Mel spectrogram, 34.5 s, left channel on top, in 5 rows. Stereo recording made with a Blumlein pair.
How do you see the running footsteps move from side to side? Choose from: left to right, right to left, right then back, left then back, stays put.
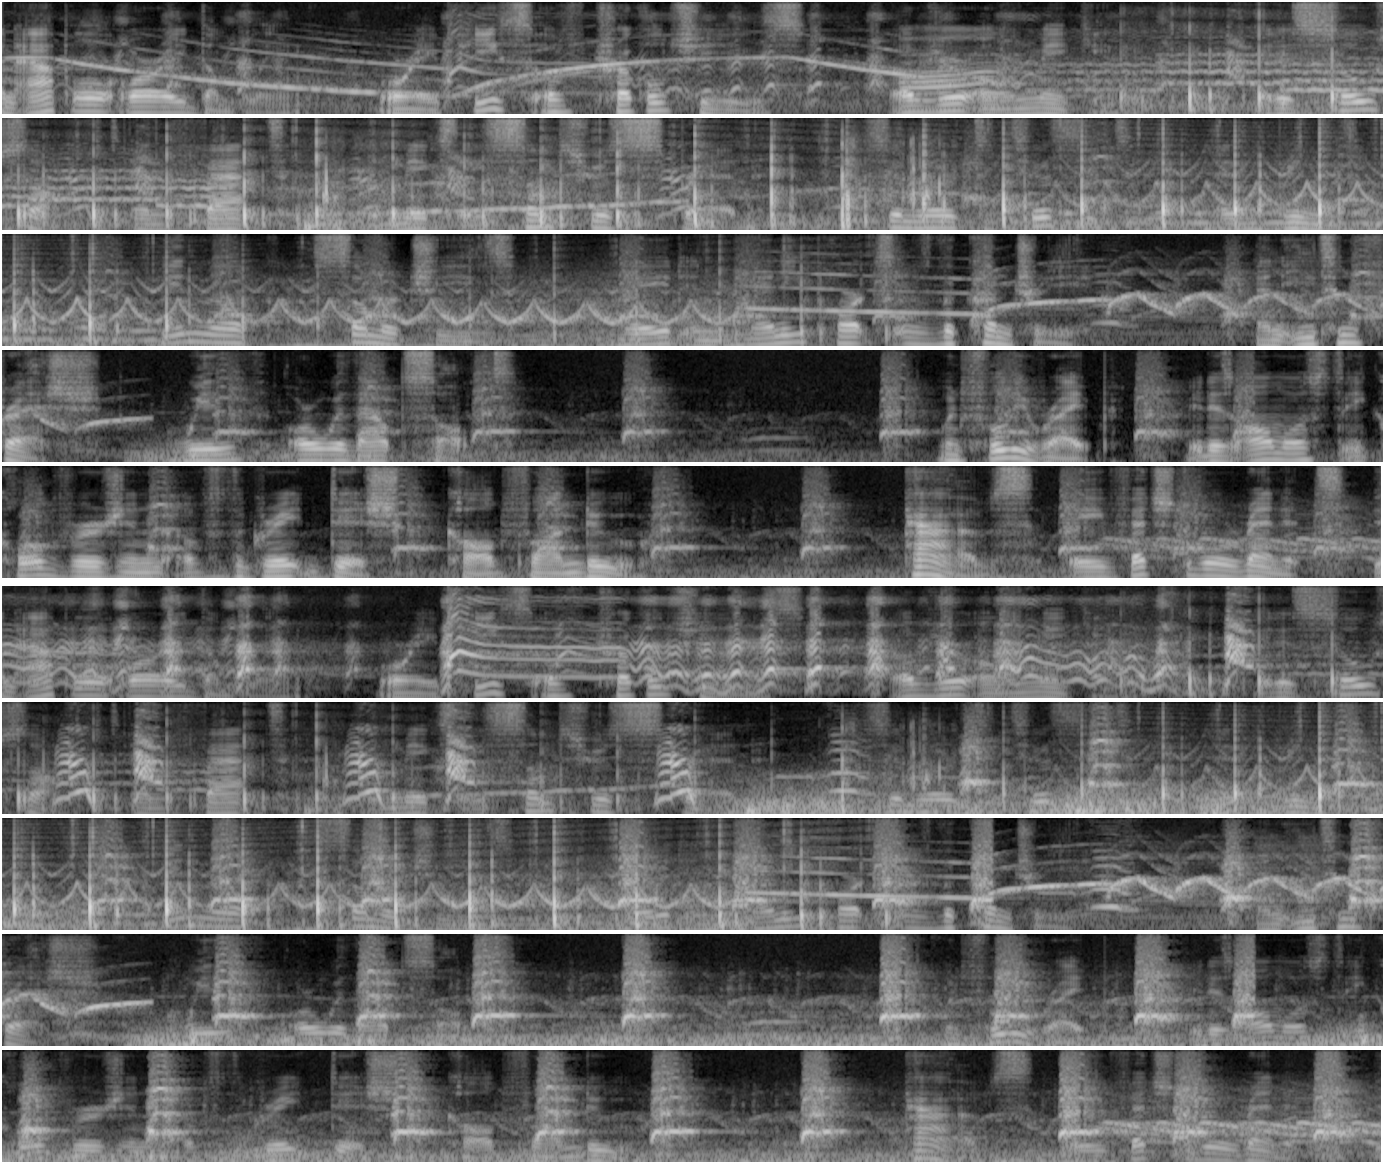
left to right.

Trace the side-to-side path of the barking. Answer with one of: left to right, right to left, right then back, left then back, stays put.
stays put.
